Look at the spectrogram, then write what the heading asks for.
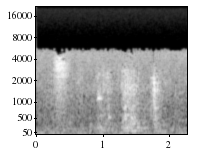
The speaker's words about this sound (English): I'm going to open up the door and listen.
